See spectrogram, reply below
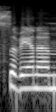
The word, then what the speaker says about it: Savannah: So my personal Instagram is at Savannah Marie X.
